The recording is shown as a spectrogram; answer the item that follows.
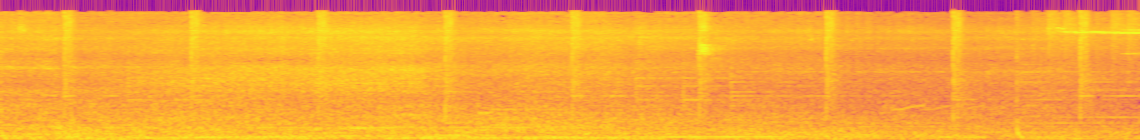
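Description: Steady engine and road traffic noise from moving along a busy street, with a low hum throughout and music playing underneath.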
